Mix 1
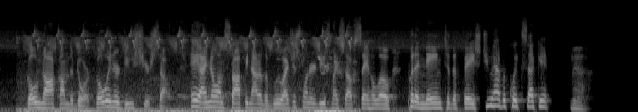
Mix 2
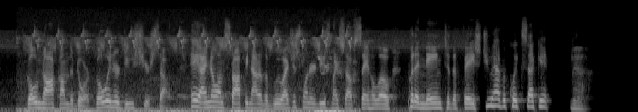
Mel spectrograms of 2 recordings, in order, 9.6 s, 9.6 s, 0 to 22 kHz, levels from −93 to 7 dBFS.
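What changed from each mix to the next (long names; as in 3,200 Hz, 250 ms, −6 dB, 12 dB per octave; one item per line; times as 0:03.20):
master: add high-shelf EQ 3,200 Hz +8.5 dB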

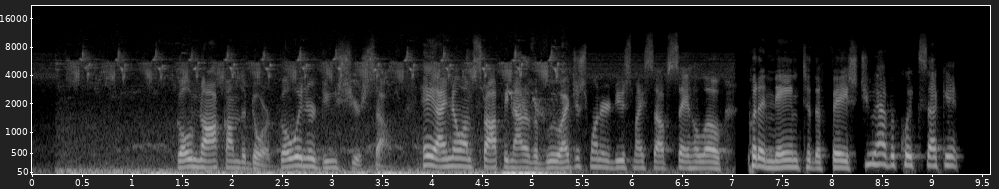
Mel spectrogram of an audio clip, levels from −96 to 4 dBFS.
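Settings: speech: entry +1.05 s
master: add high-shelf EQ 3,200 Hz −8.5 dB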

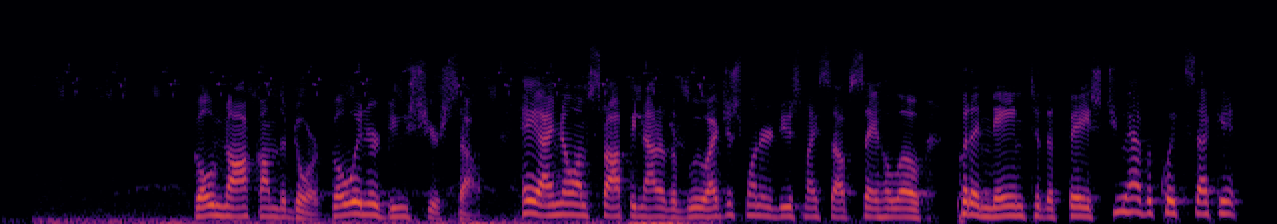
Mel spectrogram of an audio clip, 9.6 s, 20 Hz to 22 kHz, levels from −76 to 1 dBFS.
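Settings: speech +3.0 dB
background −6.5 dB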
